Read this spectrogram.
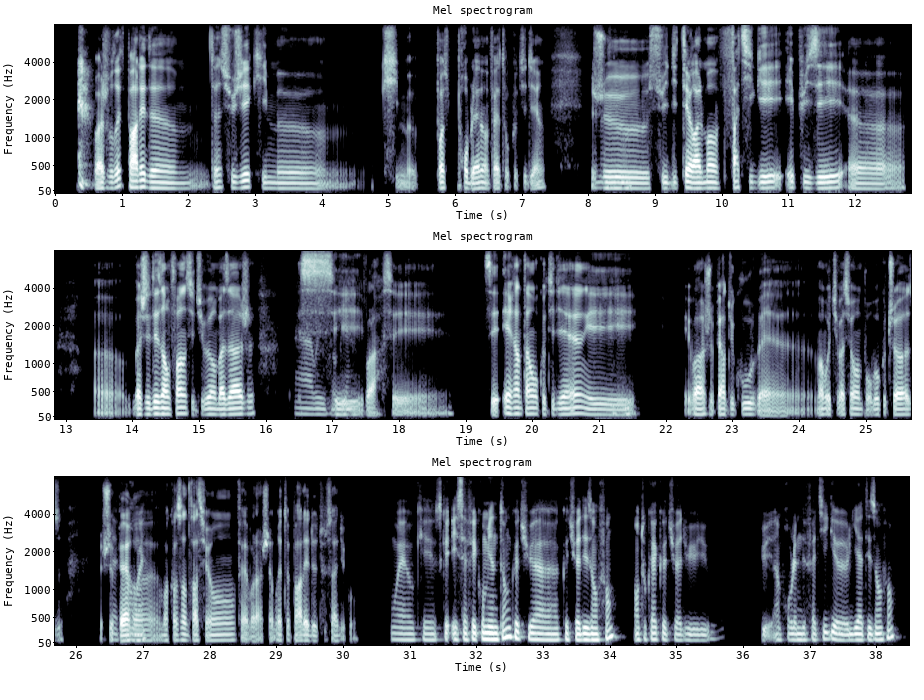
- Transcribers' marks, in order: tapping; cough
- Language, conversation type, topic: French, advice, Comment puis-je réduire la fatigue mentale et le manque d’énergie pour rester concentré longtemps ?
